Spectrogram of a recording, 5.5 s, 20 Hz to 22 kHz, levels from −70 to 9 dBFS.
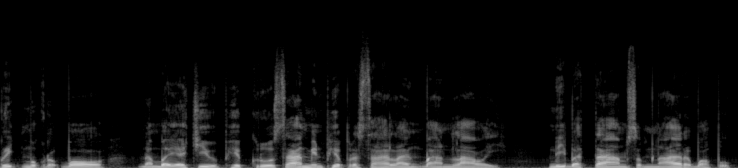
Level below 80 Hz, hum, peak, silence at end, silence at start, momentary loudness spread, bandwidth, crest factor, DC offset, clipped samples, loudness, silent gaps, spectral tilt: -54 dBFS; none; 0 dBFS; 0.05 s; 0 s; 7 LU; 15 kHz; 18 dB; under 0.1%; under 0.1%; -18 LUFS; none; -7 dB/octave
